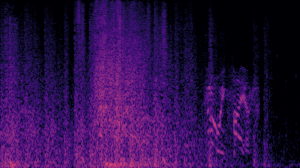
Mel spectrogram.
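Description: Pistol shots ring out in quick bursts.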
